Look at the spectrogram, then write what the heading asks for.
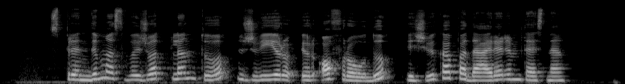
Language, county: Lithuanian, Alytus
